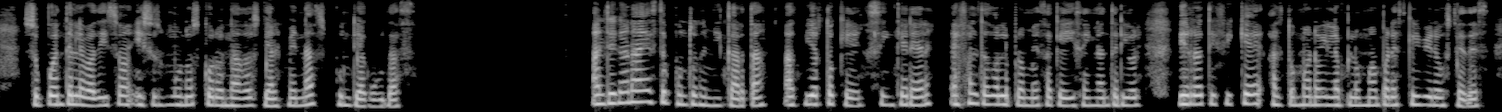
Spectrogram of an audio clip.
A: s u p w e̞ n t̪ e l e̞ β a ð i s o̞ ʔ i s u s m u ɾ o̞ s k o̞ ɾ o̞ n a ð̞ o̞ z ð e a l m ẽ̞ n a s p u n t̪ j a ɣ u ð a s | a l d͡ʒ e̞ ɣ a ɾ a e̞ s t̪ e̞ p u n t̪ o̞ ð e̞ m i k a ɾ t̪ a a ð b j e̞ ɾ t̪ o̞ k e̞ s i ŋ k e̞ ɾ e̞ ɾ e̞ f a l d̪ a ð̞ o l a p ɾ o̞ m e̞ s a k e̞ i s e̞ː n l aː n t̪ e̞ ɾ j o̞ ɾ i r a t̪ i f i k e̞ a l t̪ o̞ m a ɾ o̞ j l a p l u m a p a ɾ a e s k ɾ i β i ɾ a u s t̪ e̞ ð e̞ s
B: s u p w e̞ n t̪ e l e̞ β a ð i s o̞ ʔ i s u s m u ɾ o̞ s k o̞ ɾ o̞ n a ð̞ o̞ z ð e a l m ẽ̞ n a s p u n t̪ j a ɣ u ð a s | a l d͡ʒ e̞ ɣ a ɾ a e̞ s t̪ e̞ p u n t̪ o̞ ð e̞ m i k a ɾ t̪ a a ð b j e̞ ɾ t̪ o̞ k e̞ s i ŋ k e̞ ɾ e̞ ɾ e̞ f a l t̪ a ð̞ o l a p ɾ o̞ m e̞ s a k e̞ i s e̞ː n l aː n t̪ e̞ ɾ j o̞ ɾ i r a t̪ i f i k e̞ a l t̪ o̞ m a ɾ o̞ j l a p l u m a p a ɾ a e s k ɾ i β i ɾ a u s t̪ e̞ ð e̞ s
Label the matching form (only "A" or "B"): B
